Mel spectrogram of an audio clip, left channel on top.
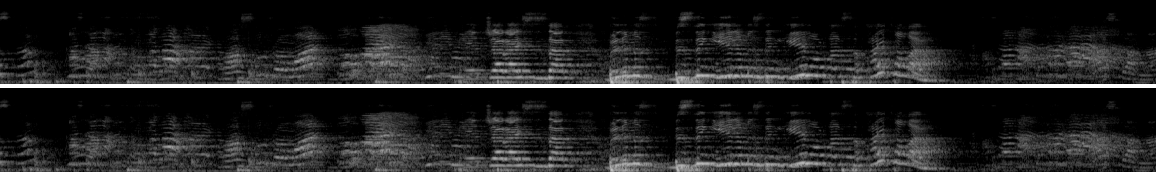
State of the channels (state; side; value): identical; both; correlation 1.00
